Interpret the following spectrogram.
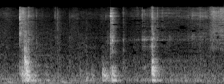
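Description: Kitchen knife blade cutting into a clear ice cube on a wooden cutting board: about three short, sharp cracking knocks as the blade bites the ice and hits the board.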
